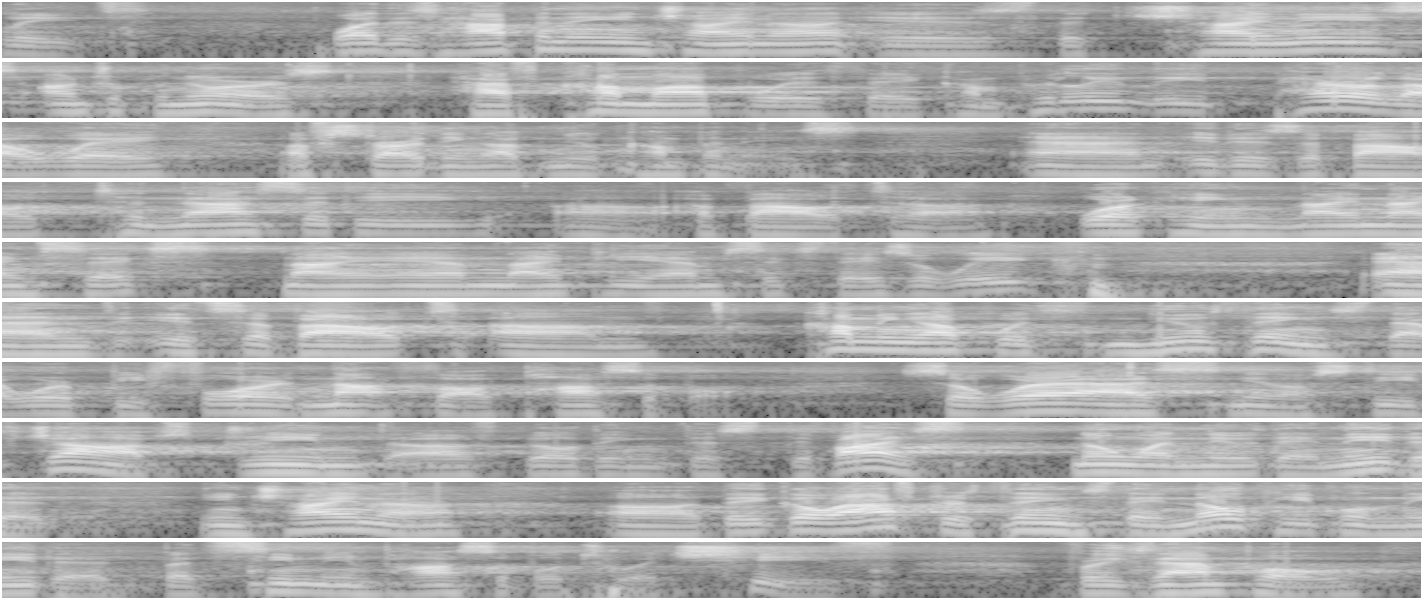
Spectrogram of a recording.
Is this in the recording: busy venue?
yes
